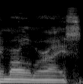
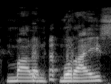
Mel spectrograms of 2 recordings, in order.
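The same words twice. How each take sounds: First: It has a plain American accent and R. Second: It has a Portuguese accent with a rolled R. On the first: "I have an uneducated American tongue. I'm just going to say" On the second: "I'm like rolling, like dancing off the R there"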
